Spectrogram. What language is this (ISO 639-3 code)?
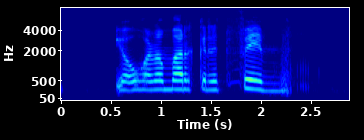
isl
